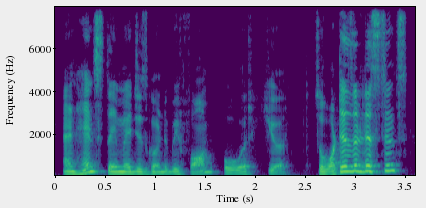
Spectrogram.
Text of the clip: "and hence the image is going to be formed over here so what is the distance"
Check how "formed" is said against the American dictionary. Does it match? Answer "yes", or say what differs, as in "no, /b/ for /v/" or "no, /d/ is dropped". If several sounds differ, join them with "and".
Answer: yes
